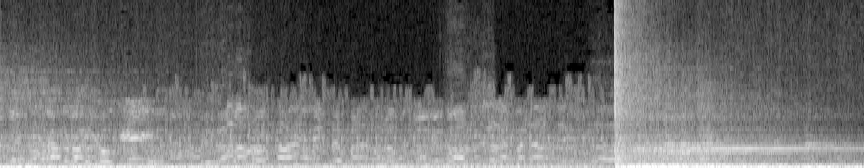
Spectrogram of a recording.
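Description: Deep cinematic boom sound effects. A boom's rumble decays over the first seconds, and a second sudden hit lands near the end, followed by a thin high ringing tone.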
